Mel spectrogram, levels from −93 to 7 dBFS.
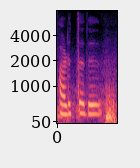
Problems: background sounds at intervals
